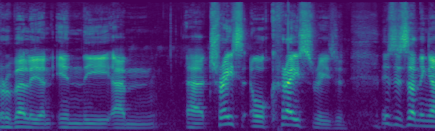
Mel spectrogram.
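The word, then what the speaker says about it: Chrace: I've seen many people pronounce this province as Trace, which is how I would also pronounce it, because a hard CH at the start of the word is very rare in almost all languages that I'm aware of.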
